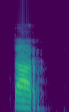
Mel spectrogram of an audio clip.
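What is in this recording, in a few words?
"тар", Komi, female; audio dict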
